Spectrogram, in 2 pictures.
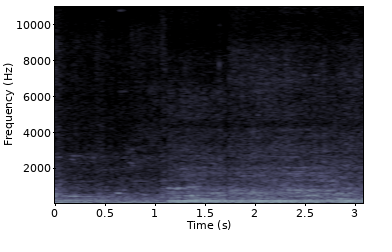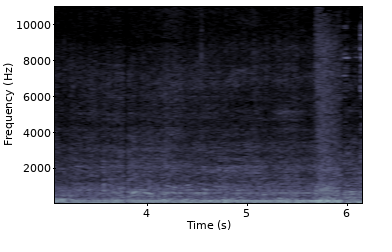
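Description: A steady low machine hum holding one tone, starting about a second in and cutting off abruptly near the end.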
